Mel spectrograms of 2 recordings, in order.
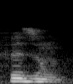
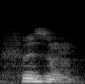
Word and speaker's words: faisons: Don't pronounce that A-I like you pronounce it elsewhere.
